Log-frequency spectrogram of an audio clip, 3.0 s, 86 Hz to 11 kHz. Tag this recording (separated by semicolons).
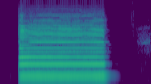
good-sounds; baritone; multisample; neumann-U87; Csharp3; sax; single-note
